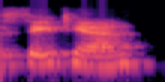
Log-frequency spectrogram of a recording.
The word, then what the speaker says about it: seitan: but it's just nice, especially with like the seitan turkey.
